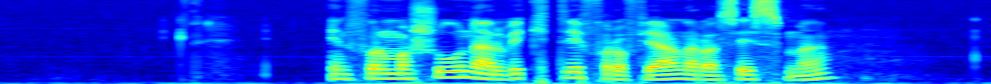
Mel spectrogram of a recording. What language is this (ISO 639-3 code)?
nor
